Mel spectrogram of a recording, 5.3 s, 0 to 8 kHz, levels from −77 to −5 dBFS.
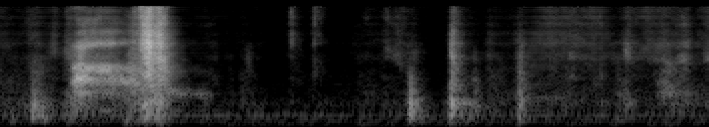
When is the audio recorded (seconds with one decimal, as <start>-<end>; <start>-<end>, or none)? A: none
